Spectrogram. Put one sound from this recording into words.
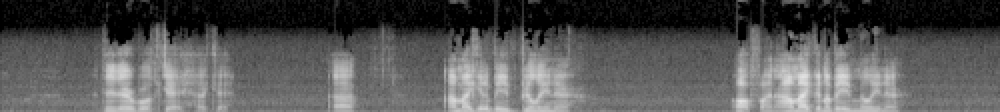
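A man speaks calmly and hesitantly, close by.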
